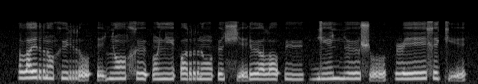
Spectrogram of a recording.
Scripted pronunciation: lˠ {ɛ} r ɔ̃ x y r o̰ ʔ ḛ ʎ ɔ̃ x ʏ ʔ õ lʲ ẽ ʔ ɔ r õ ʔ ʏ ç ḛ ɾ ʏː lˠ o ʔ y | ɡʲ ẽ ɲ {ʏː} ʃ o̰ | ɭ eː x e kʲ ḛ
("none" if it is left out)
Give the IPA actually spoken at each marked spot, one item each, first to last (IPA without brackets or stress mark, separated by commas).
e, ʏː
